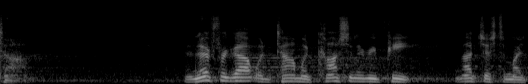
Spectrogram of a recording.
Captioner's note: none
